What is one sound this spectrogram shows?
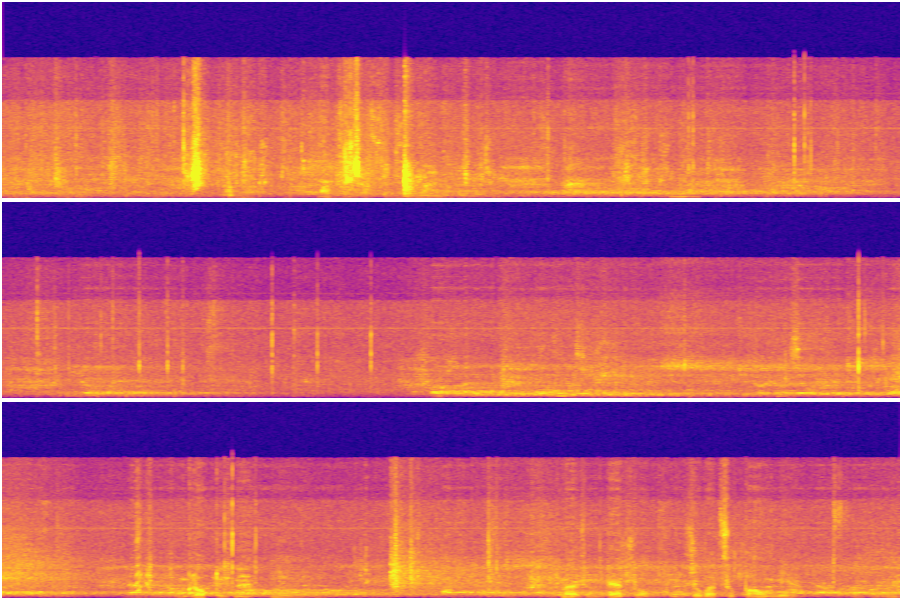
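Adult men and women talk quietly in a large echoing hall.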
